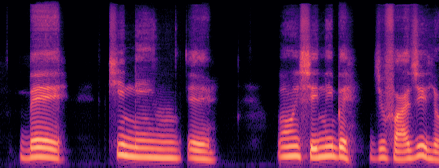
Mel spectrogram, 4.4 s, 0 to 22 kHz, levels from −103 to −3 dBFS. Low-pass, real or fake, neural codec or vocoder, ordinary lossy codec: none; fake; autoencoder, 48 kHz, 32 numbers a frame, DAC-VAE, trained on Japanese speech; none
